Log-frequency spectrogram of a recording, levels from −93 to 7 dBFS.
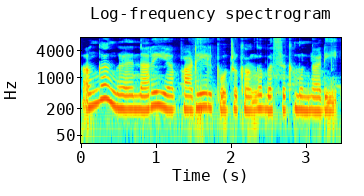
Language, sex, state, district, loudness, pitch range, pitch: Tamil, female, Tamil Nadu, Nilgiris, -17 LUFS, 190-220 Hz, 195 Hz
